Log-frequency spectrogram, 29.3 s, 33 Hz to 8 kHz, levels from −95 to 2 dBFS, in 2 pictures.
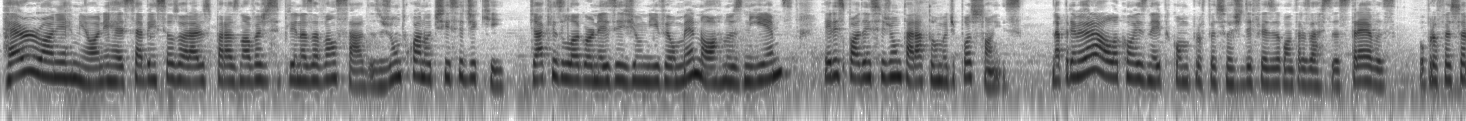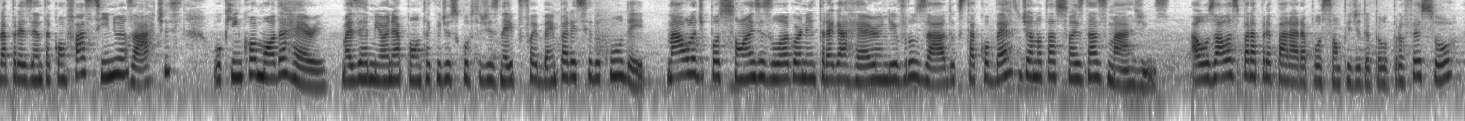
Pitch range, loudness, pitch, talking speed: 200-240 Hz, -18 LUFS, 220 Hz, 205 wpm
